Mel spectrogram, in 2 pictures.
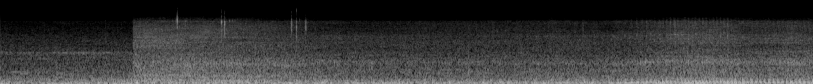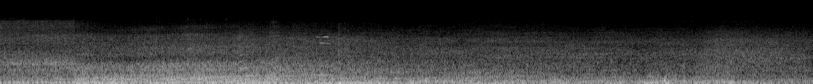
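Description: Street traffic noise with a small motor scooter riding past, its engine growing louder toward the middle and then fading away.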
